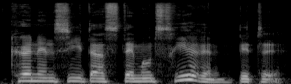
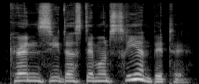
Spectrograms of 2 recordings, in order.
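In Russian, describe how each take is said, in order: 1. Предложение произносится медленно. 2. Предложение произносится быстро.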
